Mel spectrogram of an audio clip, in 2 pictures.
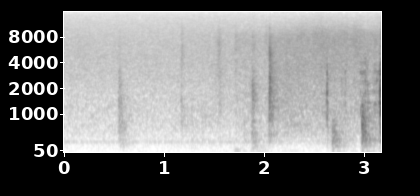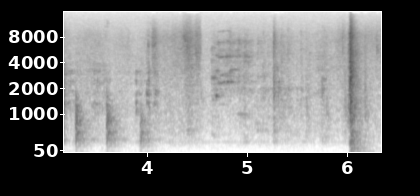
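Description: A faint steady hum, then from about two seconds in a quick run of light knocks and clicks, loudest around three seconds in, fading out near the end.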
